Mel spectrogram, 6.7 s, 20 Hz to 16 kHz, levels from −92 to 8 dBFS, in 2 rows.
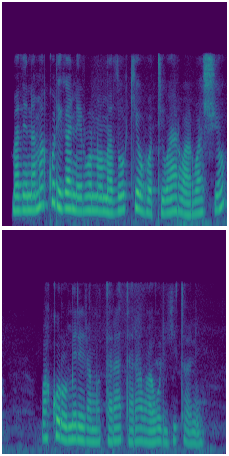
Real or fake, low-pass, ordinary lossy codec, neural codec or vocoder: fake; 7.2 kHz; none; codec, 16 kHz, 6 kbps, DAC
